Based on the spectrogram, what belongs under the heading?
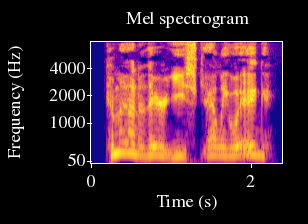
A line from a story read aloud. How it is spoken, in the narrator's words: he shouted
